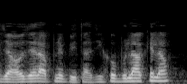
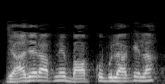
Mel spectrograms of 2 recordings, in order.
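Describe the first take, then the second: First: It is said in a calm tone. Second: It is said in an angry tone.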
